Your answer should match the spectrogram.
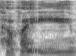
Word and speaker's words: Hawaii: You know, prior to contact, Hawaii, or the proper way to say it is Hawaii, was a self-sustaining, very rich place to live.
